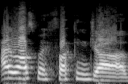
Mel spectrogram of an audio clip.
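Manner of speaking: loud exasperated outburst.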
